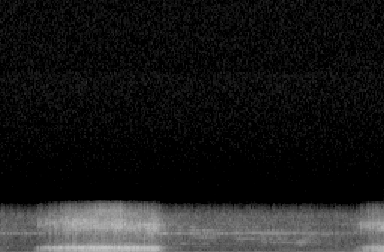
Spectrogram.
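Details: French Bulldog snoring, one long rumbling, buzzy breath lasting over a second, then a quiet pause before the next snore starts, with a low steady hum underneath.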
